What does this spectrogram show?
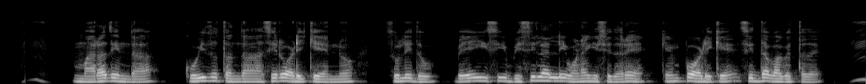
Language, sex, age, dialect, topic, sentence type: Kannada, male, 18-24, Mysore Kannada, agriculture, statement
